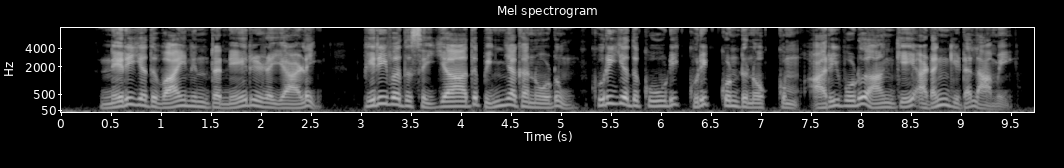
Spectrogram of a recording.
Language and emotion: Tamil, neutral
